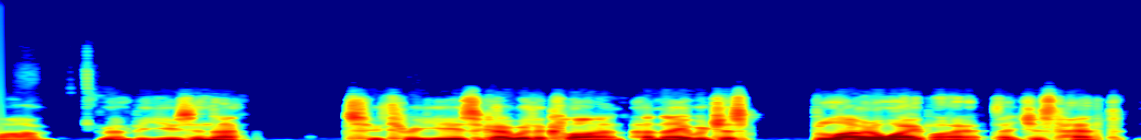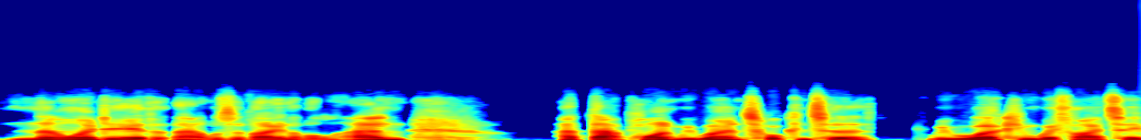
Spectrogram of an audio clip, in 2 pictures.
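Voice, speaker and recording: A man with a lowish, gravelly voice appears as a podcast guest and technical architect, explaining technical subjects conversationally and discursively. The audio is dull, with no echo.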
